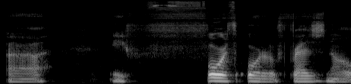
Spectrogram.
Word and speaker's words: Fresnel: a fourth order of Fresno or phrenal lens as it's pronounced um and by this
